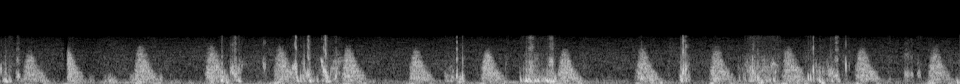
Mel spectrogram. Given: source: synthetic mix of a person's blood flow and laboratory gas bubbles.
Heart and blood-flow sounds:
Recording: Doppler ultrasound of blood flow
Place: subclavian vein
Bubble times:
0.00-0.25 s: bubbles
2.17-2.45 s: bubbles
2.62-2.68 s: bubbles
2.90-3.47 s: bubbles
4.43-4.68 s: bubbles
5.05-5.09 s: bubbles
5.18-5.60 s: bubbles
6.38-6.46 s: bubbles
6.50-6.56 s: bubbles
6.78-6.92 s: bubbles
7.12-7.20 s: bubbles
7.37-7.81 s: bubbles
8.04-8.50 s: bubbles
8.60-8.70 s: bubbles
8.88-8.91 s: bubbles
9.04-9.14 s: bubbles
9.16-9.22 s: bubbles
From the record:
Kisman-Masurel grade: 233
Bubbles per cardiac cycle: several, 3 to 8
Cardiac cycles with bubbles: 50 to 99%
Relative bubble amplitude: loud (0.450 to 0.775)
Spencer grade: 3 (all of the cardiac periods contain showers or single bubble signals, but not dominating or overriding the cardiac motion signals)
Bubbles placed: anywhere in the cardiac cycle

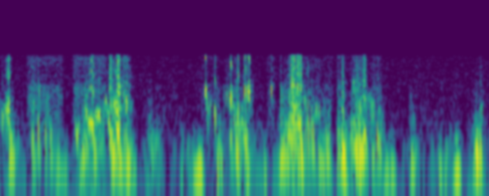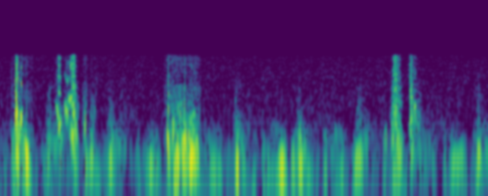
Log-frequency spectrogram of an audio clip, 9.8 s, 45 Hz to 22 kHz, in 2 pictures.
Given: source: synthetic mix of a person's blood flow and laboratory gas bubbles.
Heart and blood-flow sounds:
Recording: Doppler ultrasound of blood flow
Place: precordium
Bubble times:
0.00-0.13 s: bubbles
0.27-0.62 s: bubbles
0.72-1.35 s: bubbles
2.01-2.19 s: bubbles
2.22-2.53 s: bubbles
2.67-3.32 s: bubbles
3.35-3.85 s: bubbles
4.77-4.86 s: bubbles
5.00-5.22 s: bubbles
5.43-5.86 s: bubbles
6.52-6.90 s: bubbles
8.78-8.92 s: bubbles
8.97-9.10 s: bubbles
From the record:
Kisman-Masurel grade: 233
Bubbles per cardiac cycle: several, 3 to 8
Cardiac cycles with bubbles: 50 to 99%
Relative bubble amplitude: loud (0.450 to 0.775)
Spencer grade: 3 (all of the cardiac periods contain showers or single bubble signals, but not dominating or overriding the cardiac motion signals)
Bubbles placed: anywhere in the cardiac cycle

